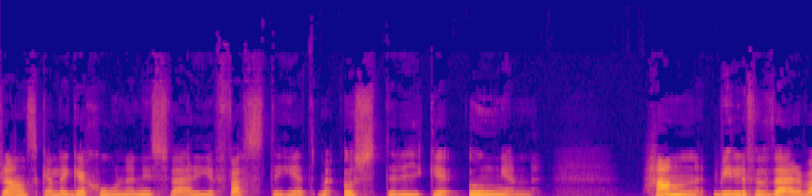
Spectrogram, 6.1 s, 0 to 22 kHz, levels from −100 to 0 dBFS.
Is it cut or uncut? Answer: cut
